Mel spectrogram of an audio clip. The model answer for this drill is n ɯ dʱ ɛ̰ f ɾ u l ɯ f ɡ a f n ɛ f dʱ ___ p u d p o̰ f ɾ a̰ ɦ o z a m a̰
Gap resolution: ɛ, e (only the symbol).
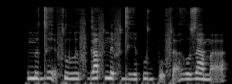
e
